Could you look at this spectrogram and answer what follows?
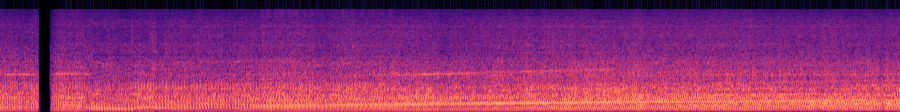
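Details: Honda Supra motorcycle shipped in by cargo in a box, after workshop overhaul of a badly damaged engine; climbs smoothly from idle, pitch rising evenly, firing clean with no knocks or rattles: normal running.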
